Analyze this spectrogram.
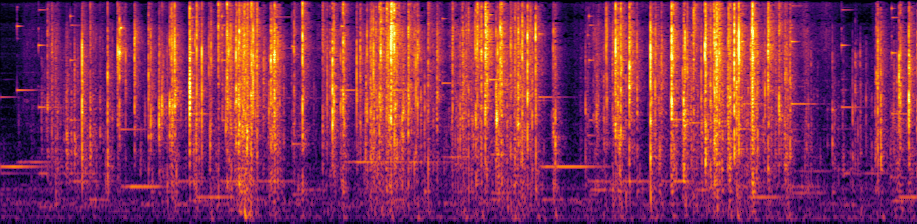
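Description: Thin clear plastic bag crinkling and rustling in irregular crackles as it is handled and pulled off a plush teddy bear, over background music.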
